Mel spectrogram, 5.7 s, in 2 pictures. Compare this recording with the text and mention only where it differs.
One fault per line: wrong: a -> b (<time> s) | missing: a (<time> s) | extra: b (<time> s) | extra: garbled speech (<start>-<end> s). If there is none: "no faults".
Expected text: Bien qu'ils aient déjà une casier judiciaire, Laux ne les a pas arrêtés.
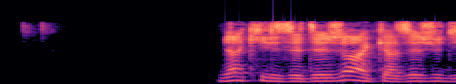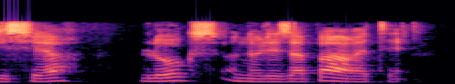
wrong: une -> un (2.2 s)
